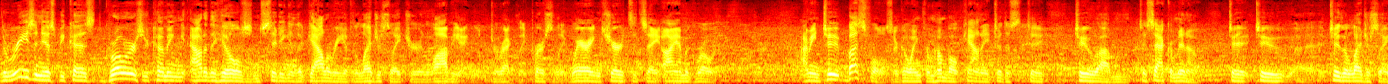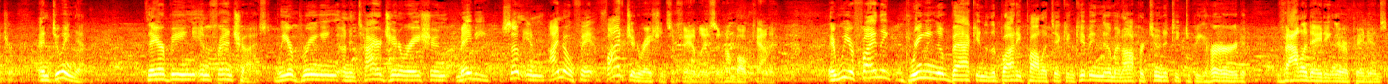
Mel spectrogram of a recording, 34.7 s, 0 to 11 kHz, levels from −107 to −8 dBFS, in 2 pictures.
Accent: American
